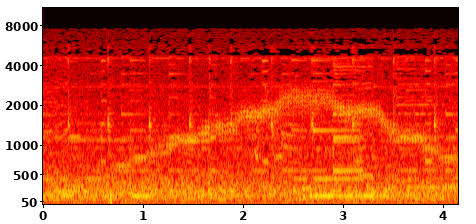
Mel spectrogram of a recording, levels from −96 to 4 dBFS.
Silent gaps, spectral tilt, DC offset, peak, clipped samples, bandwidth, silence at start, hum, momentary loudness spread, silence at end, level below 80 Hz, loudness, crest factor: none; -6.5 dB/octave; 0.3%; -14 dBFS; under 0.1%; 8 kHz; 0 s; none; 4 LU; 0 s; -44 dBFS; -30 LUFS; 16 dB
